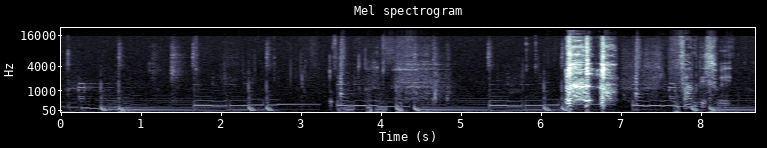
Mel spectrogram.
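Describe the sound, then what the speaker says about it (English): A burst of harsh coughing and throat clearing from someone smoking weed breaks out midway, surrounded by speech and electronic tones. "Makes me cough."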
